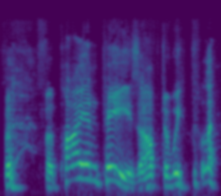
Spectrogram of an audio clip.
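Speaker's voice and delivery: mock announcement. Mock stage announcement to crowd.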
